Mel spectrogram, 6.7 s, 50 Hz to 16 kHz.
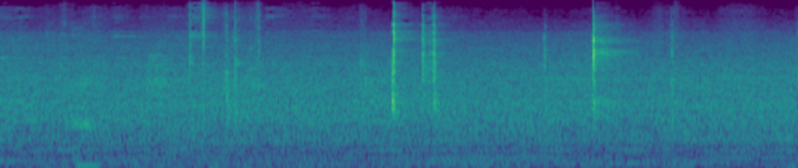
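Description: A few sharp metallic clicks and light taps of a feeler gauge and wrench against the rocker arms of a 24-valve Cummins 6BT diesel while the valve lash is checked, the loudest click about five seconds in, over a steady low hum.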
